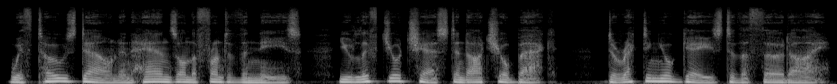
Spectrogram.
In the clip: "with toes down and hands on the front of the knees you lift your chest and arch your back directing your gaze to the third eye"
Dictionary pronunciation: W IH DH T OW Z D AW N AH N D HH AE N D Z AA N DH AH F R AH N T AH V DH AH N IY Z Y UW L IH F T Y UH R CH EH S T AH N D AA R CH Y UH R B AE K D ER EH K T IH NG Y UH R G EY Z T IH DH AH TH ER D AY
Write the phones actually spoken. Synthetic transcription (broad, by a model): W IH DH T OW Z D AW N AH N HH AE N D Z N DH AH F R AH N T AH V DH AH N IY Z Y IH L IH F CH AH R CH EH S T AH N AA R CH Y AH R B AE K D ER EH K T IH NG Y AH R G EY Z T IH DH AH TH ER D AY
